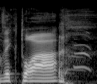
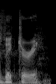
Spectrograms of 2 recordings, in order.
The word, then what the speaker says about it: Victoire: So sorry, Montréal Victoire. My husband, who's from Quebec, like yells at us every time we say it wrong. Because I definitely thought it was victory.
